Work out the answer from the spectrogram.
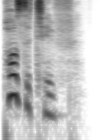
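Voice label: "positive", British English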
